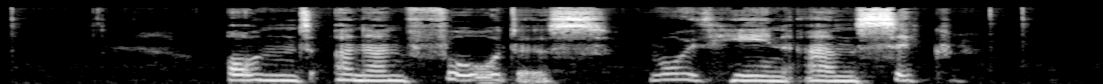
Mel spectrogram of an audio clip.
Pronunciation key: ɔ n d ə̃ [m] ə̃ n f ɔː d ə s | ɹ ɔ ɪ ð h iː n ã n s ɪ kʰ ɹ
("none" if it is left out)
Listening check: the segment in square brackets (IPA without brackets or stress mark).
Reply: n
